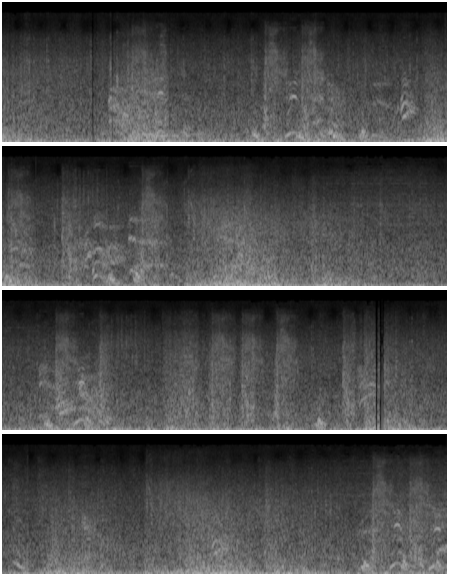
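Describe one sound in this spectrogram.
Blows land with sharp thuds and slashes.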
